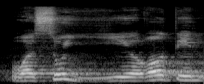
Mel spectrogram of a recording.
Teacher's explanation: را کو موٹا کر کے پڑھتے ہیں اور اس تا کو باریک پڑھیں گے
